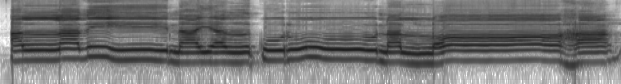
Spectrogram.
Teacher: আল্লাহ শব্দের পূর্বে জবর থাকলে আল্লাহ শব্দটাকে মোটা করে পড়তে হবে।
